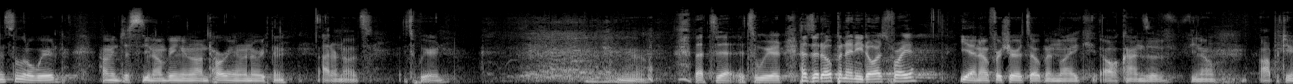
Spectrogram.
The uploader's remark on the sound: We rebroadcast audio from the 5point Aspen event from Feb 2013. In front of a capacity crowd at the Wheeler Opera House in Aspen.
